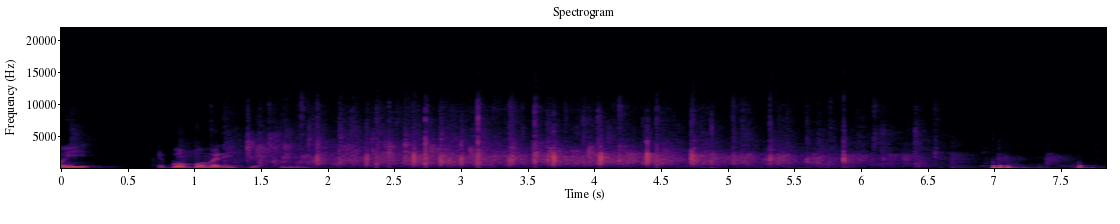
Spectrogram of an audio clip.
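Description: An audience applauds in a hall.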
